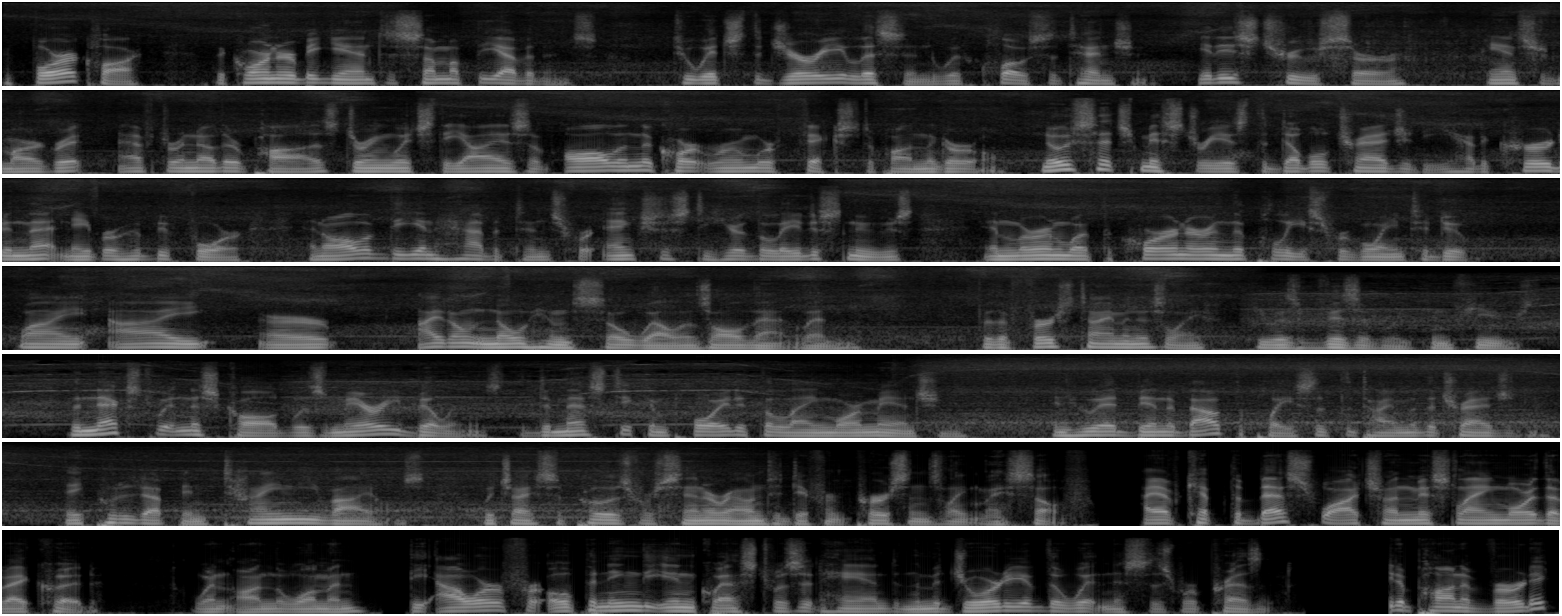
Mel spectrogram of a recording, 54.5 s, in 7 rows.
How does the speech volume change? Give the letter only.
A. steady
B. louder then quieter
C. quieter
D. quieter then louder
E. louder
A.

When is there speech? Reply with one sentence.
You can hear the speech from 0.0 to 54.4 s.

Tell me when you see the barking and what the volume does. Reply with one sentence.
You can't hear the barking here.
